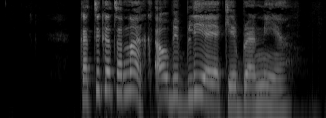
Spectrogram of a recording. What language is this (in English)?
Swahili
